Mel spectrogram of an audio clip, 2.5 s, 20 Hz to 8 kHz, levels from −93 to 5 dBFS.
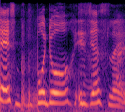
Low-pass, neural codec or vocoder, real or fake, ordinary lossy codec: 7.2 kHz; vocoder, 44.1 kHz, 128 mel bands every 256 samples, BigVGAN v2; fake; none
